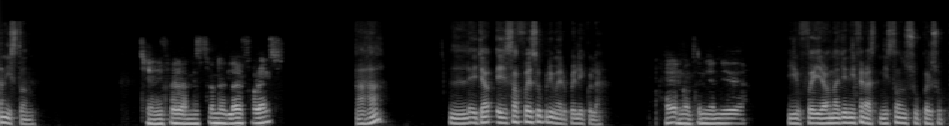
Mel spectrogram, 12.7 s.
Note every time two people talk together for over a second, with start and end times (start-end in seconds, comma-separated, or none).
none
